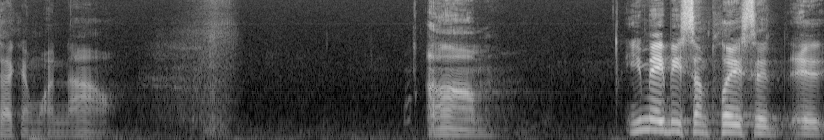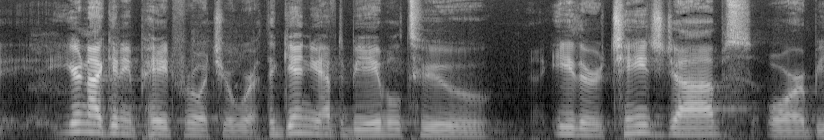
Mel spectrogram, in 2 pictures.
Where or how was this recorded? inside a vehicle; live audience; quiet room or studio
live audience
